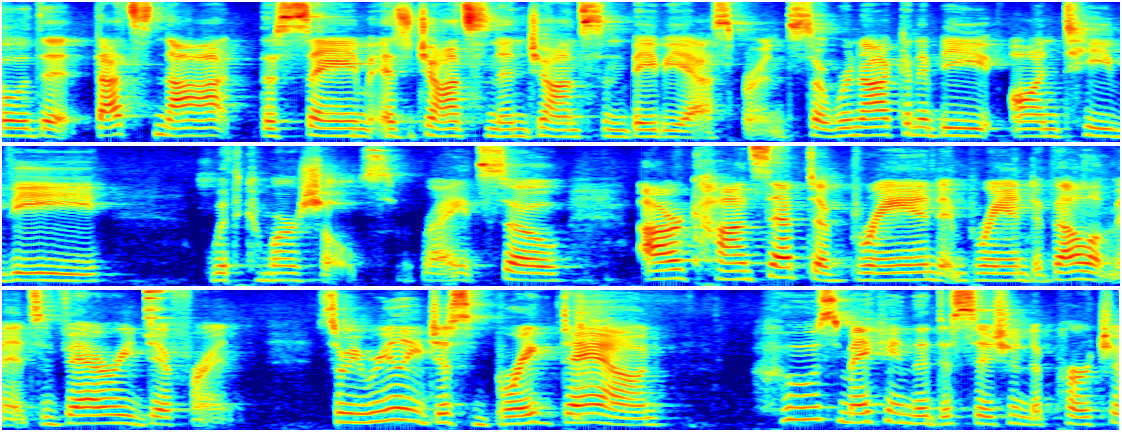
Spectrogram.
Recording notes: Recorded in front of an audience of marketers at 2022's Deloitte University's Next Generation Academy in Westlake, Texas.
